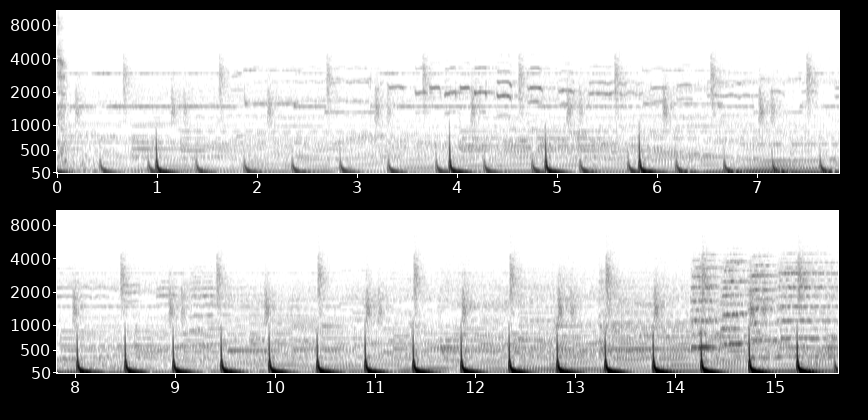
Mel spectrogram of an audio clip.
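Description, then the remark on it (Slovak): An instrumental music bed with a steady, thumping bass beat pulsing roughly twice a second under sustained synth tones, playing alone at moderate volume with no voices. “a samozrejme aj pesnička, nejaký hudobný podmas uh, sa vždy hodí”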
